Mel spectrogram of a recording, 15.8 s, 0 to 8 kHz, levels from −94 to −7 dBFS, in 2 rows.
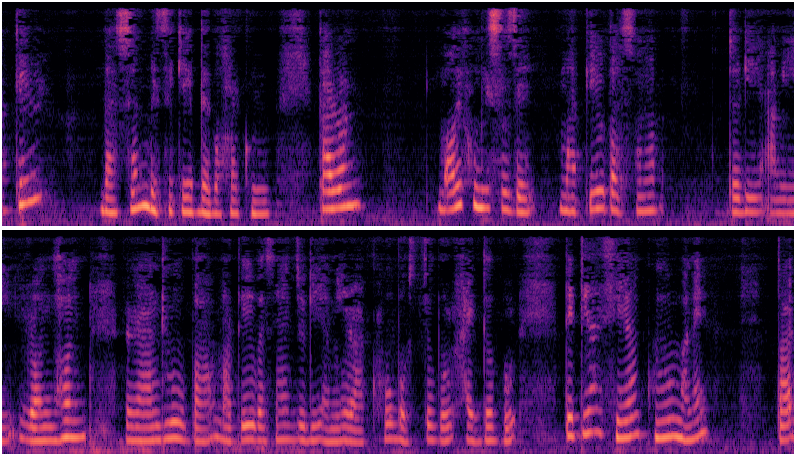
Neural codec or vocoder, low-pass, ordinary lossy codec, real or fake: codec, 32 kHz, 1.9 kbps, SNAC; 7.2 kHz; MP3, 32 kbps; fake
